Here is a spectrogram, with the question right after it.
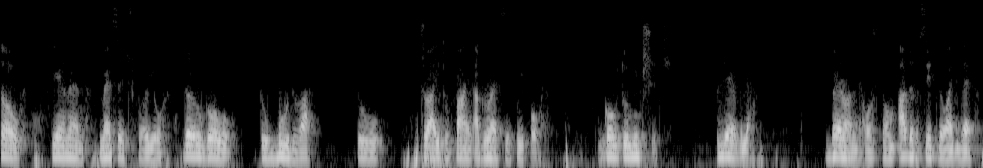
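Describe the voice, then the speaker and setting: A man's fairly slow speech with long, frequent pauses and fairly even intonation. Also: medium pitch for a man. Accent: Montenegrin. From Montenegro. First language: Montenegrin. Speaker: commentator. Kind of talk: video commentary.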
